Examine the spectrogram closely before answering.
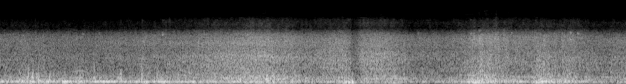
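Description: Steady rush of wind and road noise from a moving vehicle, over a constant low engine hum. A brief swell about five seconds in as something passes close by.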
